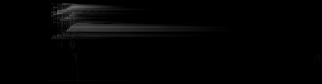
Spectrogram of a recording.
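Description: A single bright, shimmering chime sounds about half a second in, then rings out and fades away over about two seconds. It is a title-card sound effect.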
